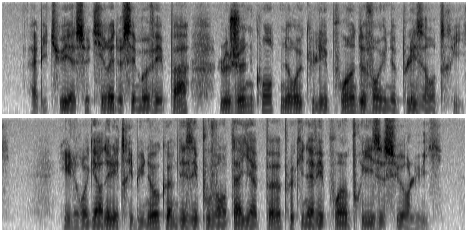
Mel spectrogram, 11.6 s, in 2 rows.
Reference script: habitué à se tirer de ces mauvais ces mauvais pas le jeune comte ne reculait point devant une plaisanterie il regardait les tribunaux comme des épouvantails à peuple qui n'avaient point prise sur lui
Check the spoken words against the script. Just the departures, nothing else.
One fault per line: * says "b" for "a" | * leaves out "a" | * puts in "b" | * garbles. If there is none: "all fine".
* leaves out "ces mauvais"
